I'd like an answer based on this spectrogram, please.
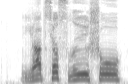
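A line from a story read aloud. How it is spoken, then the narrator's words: Grumbled. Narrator (Russian): пробурчал Демьян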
